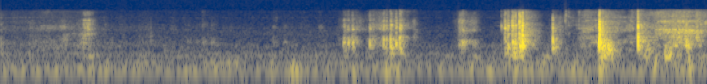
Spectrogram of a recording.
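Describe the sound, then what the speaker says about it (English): Scissors cut through paper for a Halloween party box craft, giving a few quiet isolated snips followed by a faster, louder run of crisp crunching cuts. "I'm going to cut these two out."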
